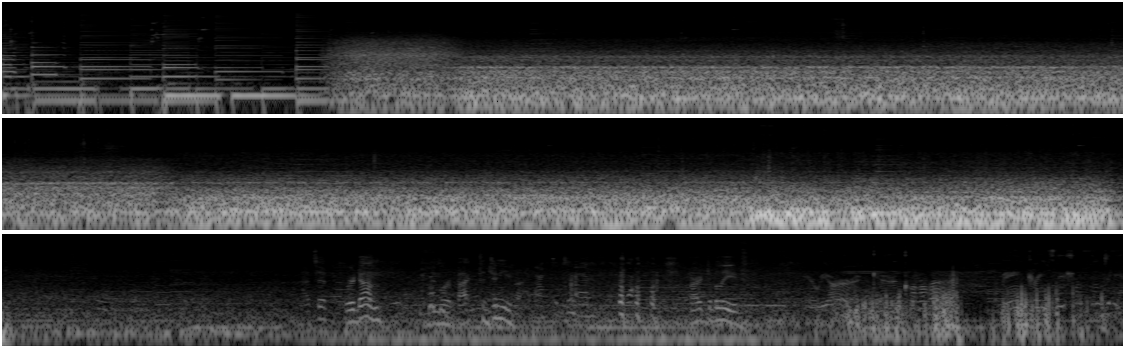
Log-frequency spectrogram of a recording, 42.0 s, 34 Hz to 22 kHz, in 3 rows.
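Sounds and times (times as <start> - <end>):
vehicle rumble: 3.9 - 42.0
constant hum: 4.0 - 42.0.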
